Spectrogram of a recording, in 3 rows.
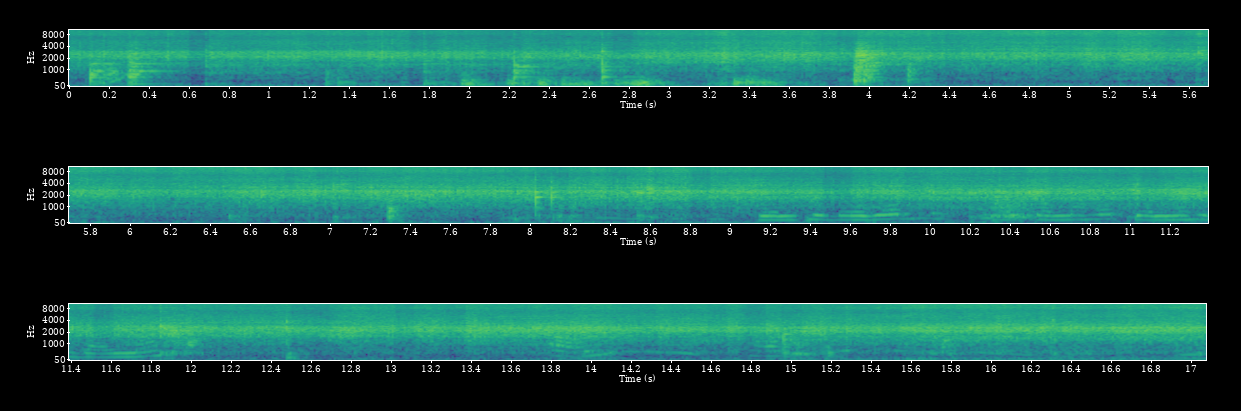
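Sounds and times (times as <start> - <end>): food sizzling in a pan: 0.0 - 17.0
metal spatula scraping pan: 10.1 - 12.6, 14.9 - 16.5.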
